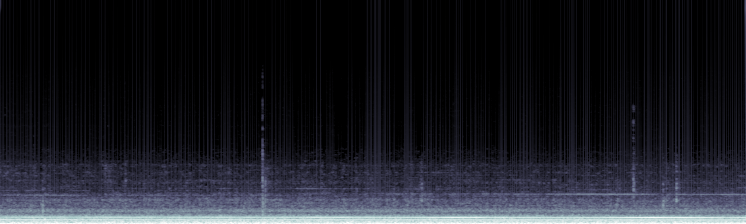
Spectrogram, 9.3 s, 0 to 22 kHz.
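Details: A 940 at about 30 to 40 mph: two constant high tones ring over steady road rumble, a whine from the passenger side with its source unidentified.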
